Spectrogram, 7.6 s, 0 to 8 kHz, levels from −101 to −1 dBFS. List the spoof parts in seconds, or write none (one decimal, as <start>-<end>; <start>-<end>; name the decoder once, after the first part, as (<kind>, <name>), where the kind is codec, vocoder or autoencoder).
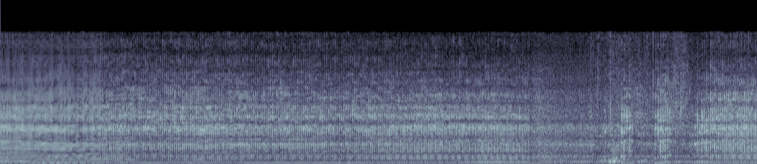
0.0-1.0 (vocoder, BigVGAN v2)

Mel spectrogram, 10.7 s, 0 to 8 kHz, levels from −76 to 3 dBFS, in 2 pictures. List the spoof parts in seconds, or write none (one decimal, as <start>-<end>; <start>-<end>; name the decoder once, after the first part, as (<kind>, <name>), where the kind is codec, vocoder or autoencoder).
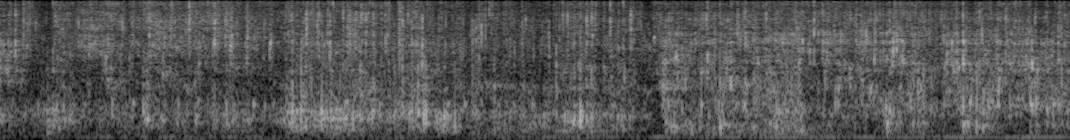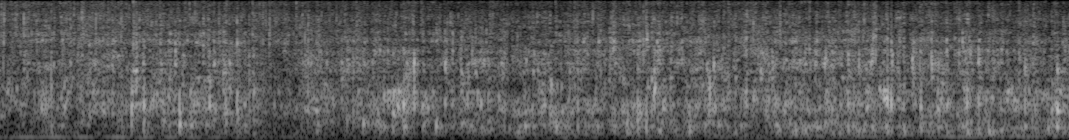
0.0-10.7 (vocoder, BigVGAN v2)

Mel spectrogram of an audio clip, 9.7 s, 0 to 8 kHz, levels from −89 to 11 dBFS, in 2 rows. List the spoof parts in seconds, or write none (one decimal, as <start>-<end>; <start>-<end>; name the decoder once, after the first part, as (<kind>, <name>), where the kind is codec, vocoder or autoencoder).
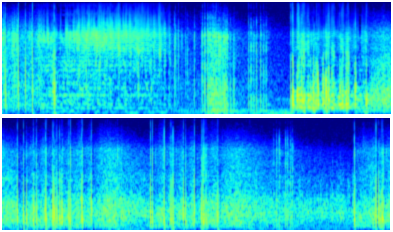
0.5-2.1 (vocoder, BigVGAN v2); 3.6-4.6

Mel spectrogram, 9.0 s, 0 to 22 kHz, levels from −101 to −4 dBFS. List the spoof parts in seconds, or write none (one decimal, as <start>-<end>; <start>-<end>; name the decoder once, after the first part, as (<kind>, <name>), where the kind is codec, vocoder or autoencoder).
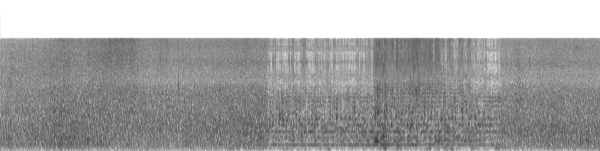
4.0-7.5 (vocoder, BigVGAN v2)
